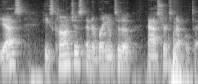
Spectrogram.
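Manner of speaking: ordinary talk, nothing marked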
